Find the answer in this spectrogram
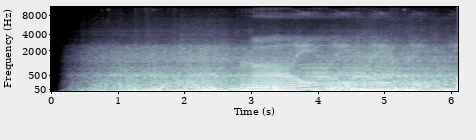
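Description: Heavy wind rumble on the microphone from riding an electric bike at speed, fading in over the first second. About three seconds in, a brief pitched, voice-like sound slides down in pitch over the rumble.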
